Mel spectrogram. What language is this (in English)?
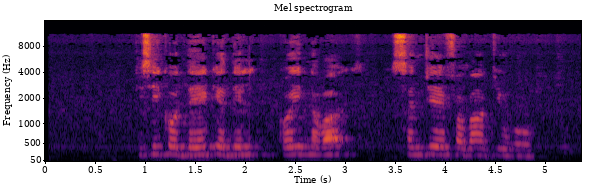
Urdu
